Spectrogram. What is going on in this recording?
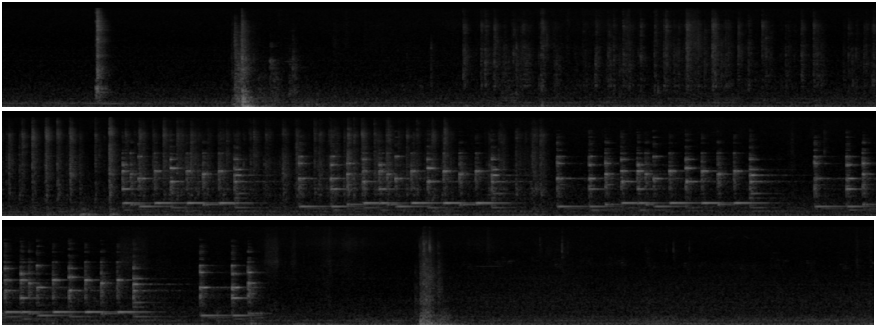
The light was switched on and a door was opened. Typing on the keyboard began, then an iPhone ringtone rang with a partial overlap. When it stopped, the window was opened.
